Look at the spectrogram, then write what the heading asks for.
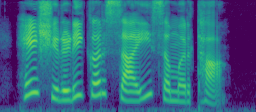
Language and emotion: Marathi, neutral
